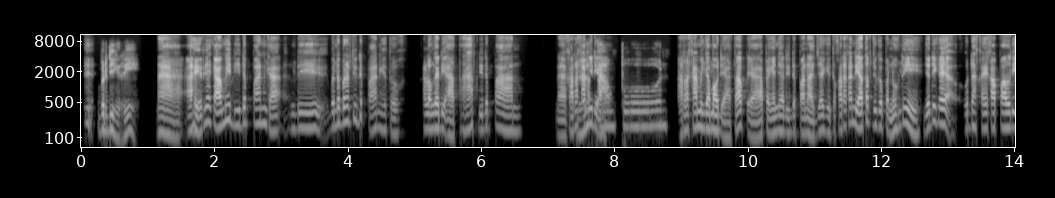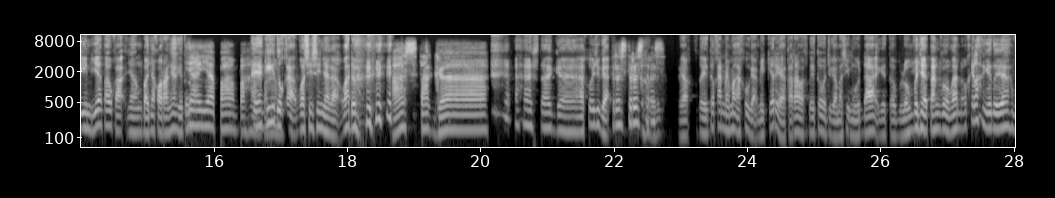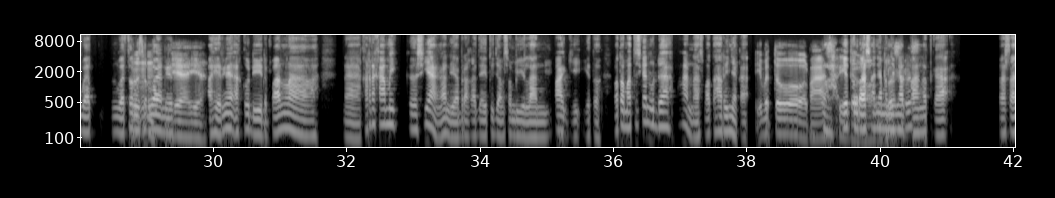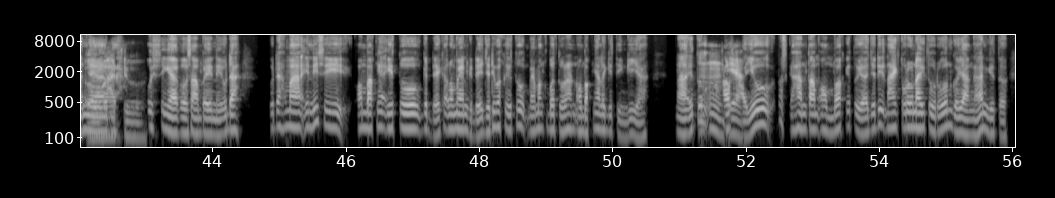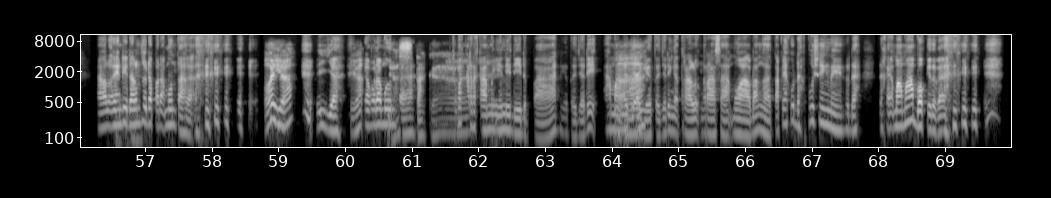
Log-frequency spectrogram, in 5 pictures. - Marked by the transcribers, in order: laugh; "Astaga" said as "hastaga"; other background noise; laughing while speaking: "punya"; tapping; laugh; laugh
- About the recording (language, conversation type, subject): Indonesian, podcast, Apa pengalaman paling berkesan yang pernah kamu alami saat menjelajahi pulau atau pantai?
